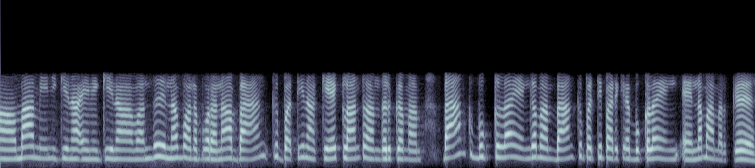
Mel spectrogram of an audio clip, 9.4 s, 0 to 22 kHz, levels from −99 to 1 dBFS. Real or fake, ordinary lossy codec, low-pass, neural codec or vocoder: fake; none; 3.6 kHz; codec, 16 kHz, 0.9 kbps, LongCat-Audio-Codec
